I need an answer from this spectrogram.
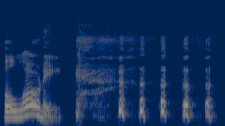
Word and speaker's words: bologna: Americans generally spell Bolognia, but pronounce it Bologna.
